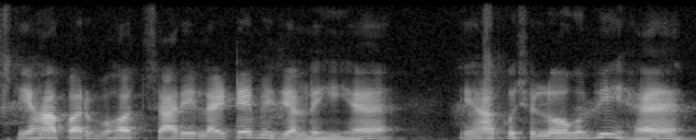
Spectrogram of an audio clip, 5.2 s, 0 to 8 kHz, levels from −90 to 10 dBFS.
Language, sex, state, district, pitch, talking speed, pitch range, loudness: Hindi, male, Jharkhand, Palamu, 135 Hz, 160 wpm, 125-145 Hz, -20 LUFS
